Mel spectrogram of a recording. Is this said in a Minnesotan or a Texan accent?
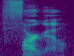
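Texan. It is said in a Texan-style American accent. "Let me try to like American, like Texanize that"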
